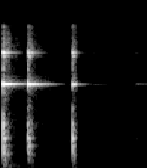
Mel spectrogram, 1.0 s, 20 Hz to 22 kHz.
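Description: A stick taps a drinking glass holding only a little red-colored water, the lowest level, three times. Each tap gives a bright glassy clink ringing near 2.8 kHz that fades quickly. The low water level sets the pitch, since more or less water changes the sound.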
